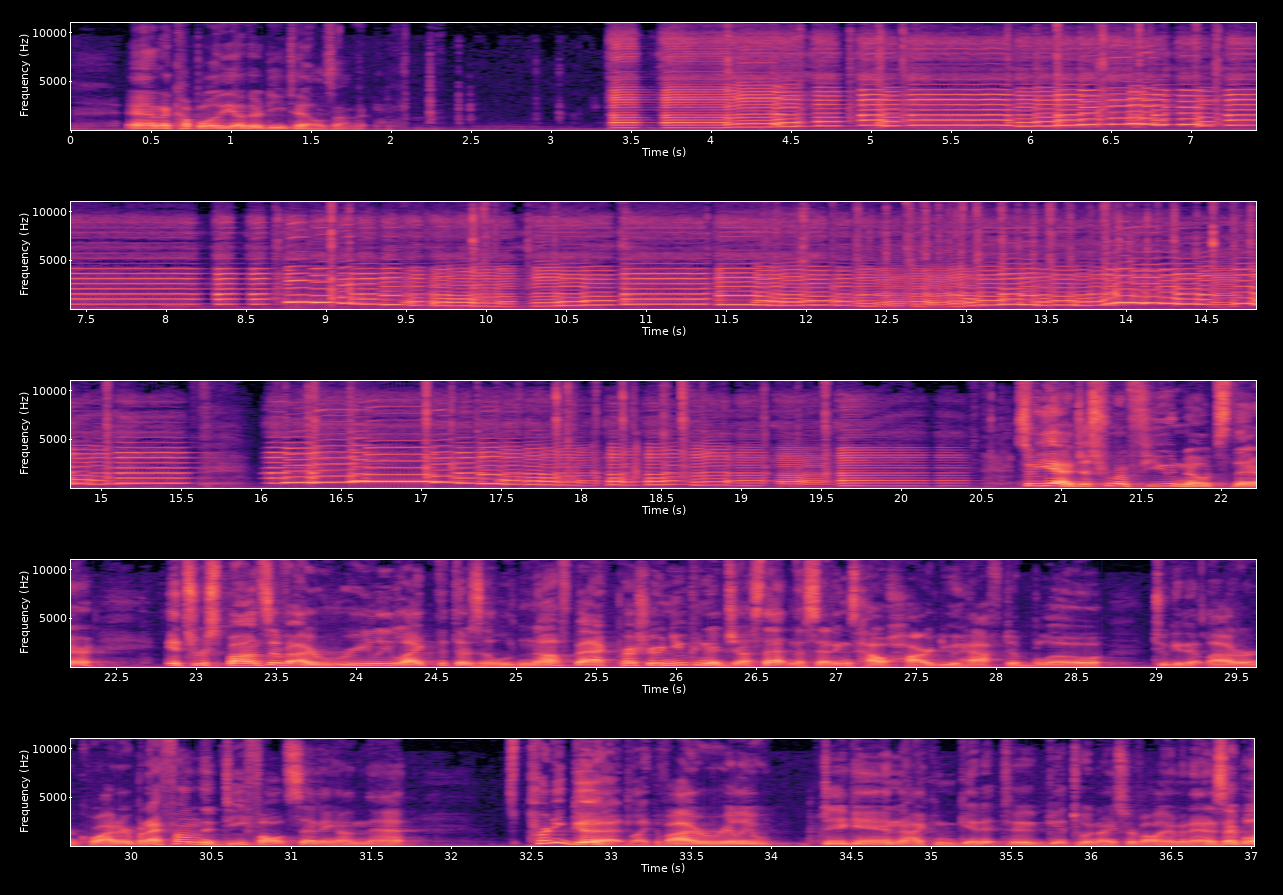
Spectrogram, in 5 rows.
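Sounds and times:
electronic saxophone runs: 3.4 - 20.5.

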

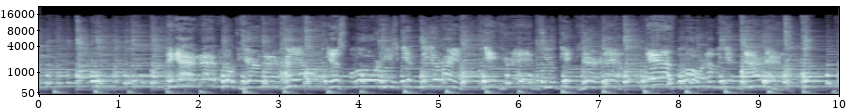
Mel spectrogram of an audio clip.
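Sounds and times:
banjo playing: 0.0 - 10.0
low thump on the beat: 0.0 - 10.0.

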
